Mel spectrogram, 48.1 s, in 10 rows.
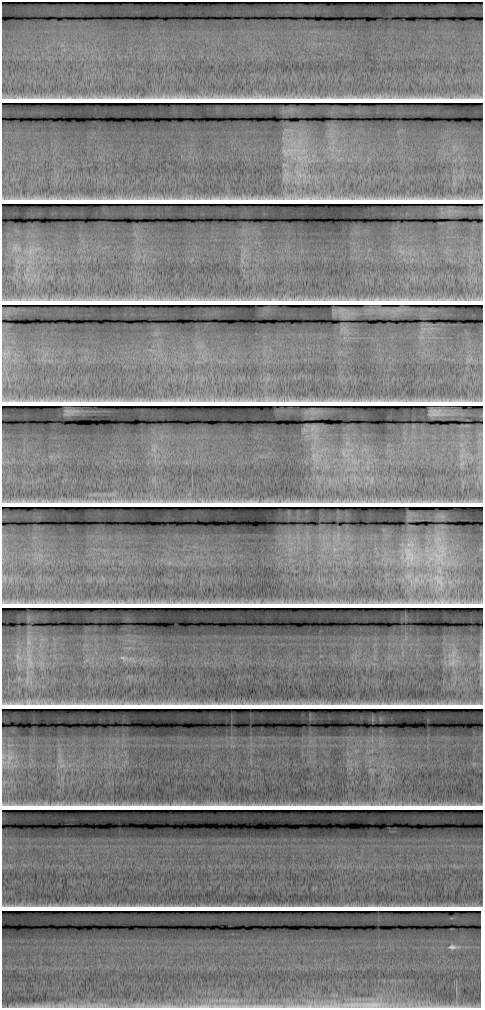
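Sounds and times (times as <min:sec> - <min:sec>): freight train cars rolling past: 0:00.0 - 0:48.0
road vehicle engine: 0:42.3 - 0:48.0.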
